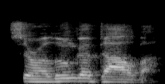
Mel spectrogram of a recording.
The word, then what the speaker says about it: Serralunga d'Alba: apostrophe it's not Alba if the D just goes into the word that's how it pronounce it so Serralunga d'Alba right and super famous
